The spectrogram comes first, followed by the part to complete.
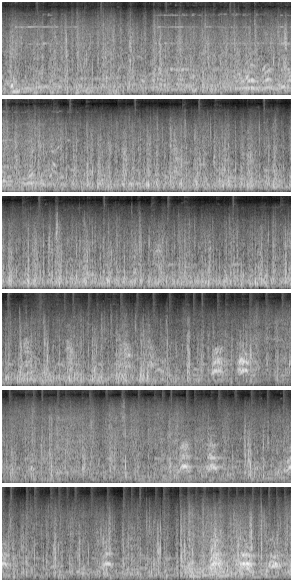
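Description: Many runners' footsteps on a road, with chatter from the runners around.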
